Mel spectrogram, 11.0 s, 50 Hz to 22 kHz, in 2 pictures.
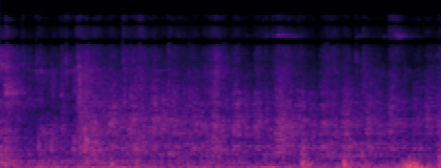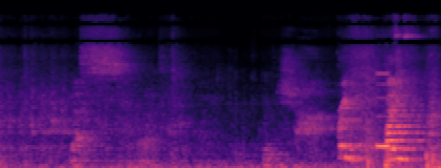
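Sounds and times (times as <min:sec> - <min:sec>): dog panting: 0:00.3 - 0:08.2, 0:10.4 - 0:11.0.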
